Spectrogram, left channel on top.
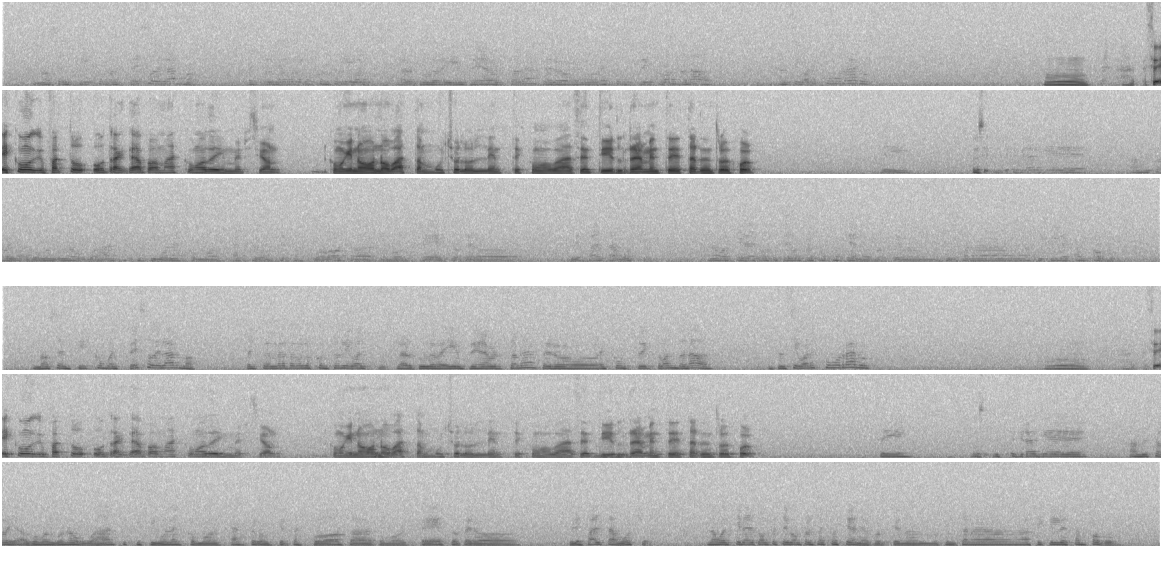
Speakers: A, on the right; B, on the left.
A: no sentís como el peso del arma. po. Estás todo el rato con los controles igual, po. Claro, tú lo veías en primera persona, pero es como si estuvieras tomando nada. Entonces igual es como raro.
B: Mm. Sí, Es como que falta otra capa más como de inmersión. Como que no,
A: Sí.
B: no bastan mucho los lentes como para sentir
A: ujú.
B: realmente estar dentro del juego.
A: Sí, de
B: Sí,
A: hecho creo que han desarrollado como algunos guantes que simulan como el tacto con ciertas cosas, como el peso, pero le falta mucho. No cualquiera compra, se compra esas cuestiones porque no, no son tan a- asequibles tampoco.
